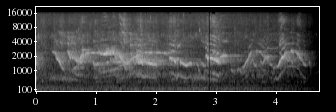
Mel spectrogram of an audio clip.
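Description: A currawong gives rich, ringing whistles that glide and loop up and down, several phrases overlapping, over a steady hiss of falling rain.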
